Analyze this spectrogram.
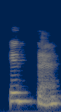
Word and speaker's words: tè: Caffè e tè, the accent falls on the last vowel. So the last vowel, whenever we see the accent at the end, is pronounced very briefly. The sound is very brief.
